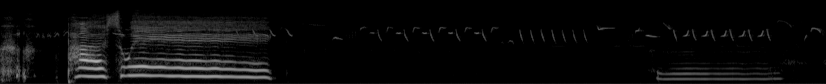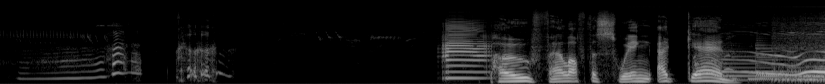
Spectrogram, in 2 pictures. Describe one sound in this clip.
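A woman speaks in a high, playful character voice.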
